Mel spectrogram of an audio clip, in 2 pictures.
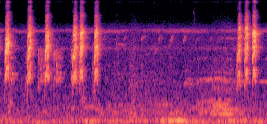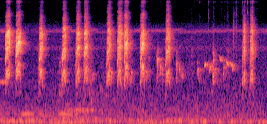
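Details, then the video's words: Sooty-headed bulbul from Mount Slamet, singing energetically: short, sharp, high chirped notes in bursts and clusters, with brief gaps between groups, over quiet low background rumble. "suara burung kutilang gacor gunung slamet"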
